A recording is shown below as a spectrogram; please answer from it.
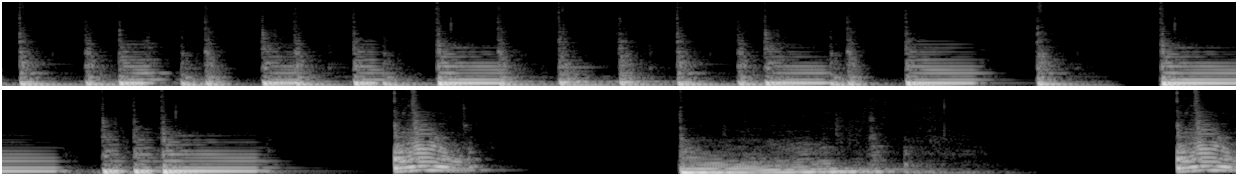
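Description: Sampled acoustic double bass of the UJAM Virtual Bassist Mellow plugin, played from a keyboard: a run of short plucked notes at about three to four a second, then a few longer notes, one bending in pitch, and a last note ringing out and fading.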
